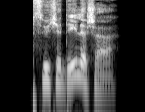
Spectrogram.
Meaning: inflection of psychedelisch: 1. strong/mixed nominative masculine singular 2. strong genitive/dative feminine singular 3. strong genitive plural
- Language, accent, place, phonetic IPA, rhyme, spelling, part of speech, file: German, Germany, Berlin, [psyçəˈdeːlɪʃɐ], -eːlɪʃɐ, psychedelischer, adjective, De-psychedelischer.ogg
